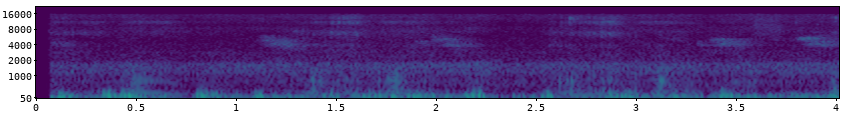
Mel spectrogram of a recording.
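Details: Dog making a weird breathing sound: low, rough, rhythmic snuffling pulses about every half second, with faint high chirps in the background.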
